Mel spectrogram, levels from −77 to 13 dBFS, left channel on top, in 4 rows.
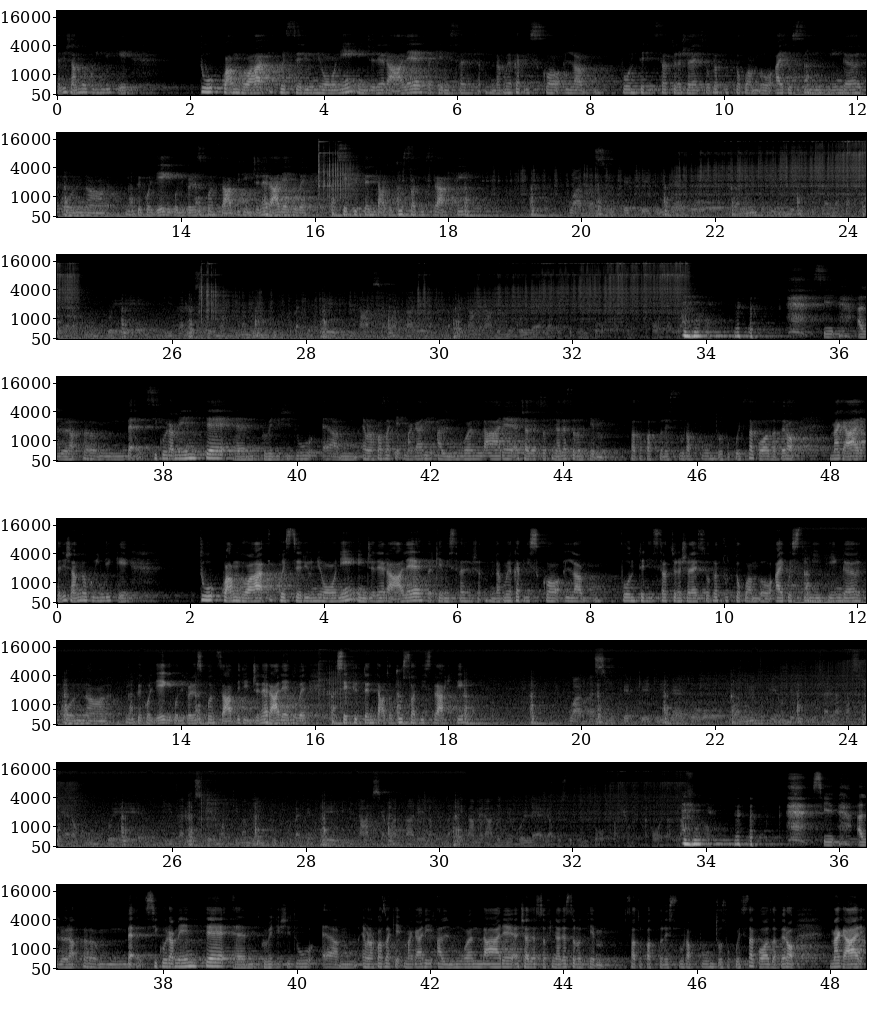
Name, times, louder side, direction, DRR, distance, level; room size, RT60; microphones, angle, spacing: voice 1, 0.0-1.4 2.2-8.2 8.5-18.3 33.6-33.9 34.4-34.8 35.2-44.6 45.0-45.1 45.4-48.5, right 2 dB, 80° right, 6 dB, 1.5 m, -34 dB
sound 1, 11.0-30.4, right 2 dB, 45° right, 1.1 m, -43 dB
sound 2, 16.0-24.6 26.2-33.8, left 8 dB, 80° left, 1.4 m, -50 dB
voice 2, 19.7-34.1, right 1 dB, 25° right, 2 dB, 2.7 m, -46 dB
29.5 x 20.5 x 9.1 m, 2.5 s
head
